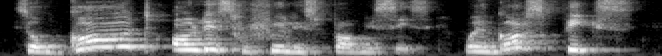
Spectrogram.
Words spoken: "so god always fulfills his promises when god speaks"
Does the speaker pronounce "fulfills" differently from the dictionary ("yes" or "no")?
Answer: yes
